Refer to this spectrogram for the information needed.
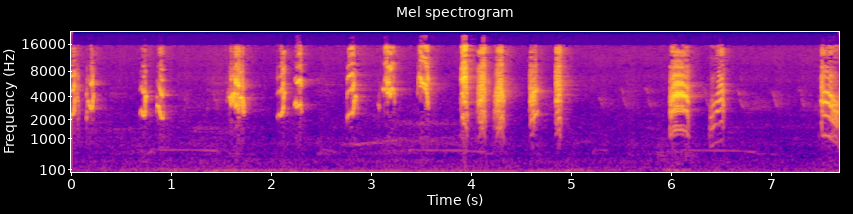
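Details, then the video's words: A long-tailed shrike past its moult (trotol) sings to lure other shrikes into song: a long series of short sharp high chips and whistles, irregularly spaced, with a few harsher rasps and a faint steady tone. "Burung Cendet Gacor Selepas trotol PANCINGAN CENDET AGAR BUNYI"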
